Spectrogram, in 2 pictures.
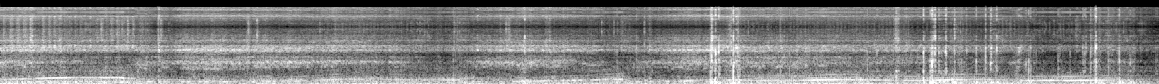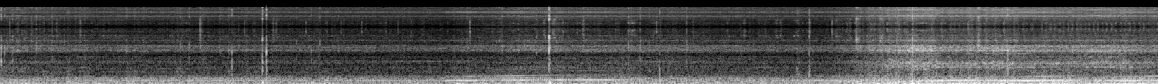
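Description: Drift car's engine heard from inside the cabin, revving up and down hard through a drift run, with a few sharp knocks about a third of the way in and again just before the middle. About halfway it drops quieter and holds a steady note, then picks up again near the end.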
